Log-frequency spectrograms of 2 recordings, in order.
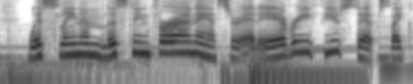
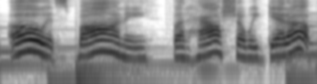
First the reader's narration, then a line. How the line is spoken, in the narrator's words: cried Jean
